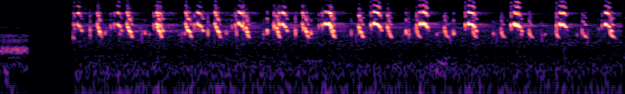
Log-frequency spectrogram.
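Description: Gentoo penguin chick begging to be fed: a fast, steady run of high squeaky peeps, about four a second, starting about a second in.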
